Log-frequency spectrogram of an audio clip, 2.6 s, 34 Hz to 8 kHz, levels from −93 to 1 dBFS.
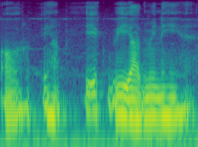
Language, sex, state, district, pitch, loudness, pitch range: Hindi, male, Jharkhand, Garhwa, 110 Hz, -16 LUFS, 105-125 Hz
